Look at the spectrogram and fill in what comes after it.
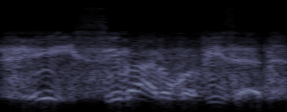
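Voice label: Hungarian damaged water mood low, speech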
